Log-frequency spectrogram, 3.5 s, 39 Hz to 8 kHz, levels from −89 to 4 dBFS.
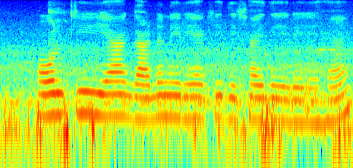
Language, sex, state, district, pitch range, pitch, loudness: Hindi, female, Gujarat, Gandhinagar, 170-195 Hz, 180 Hz, -16 LUFS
